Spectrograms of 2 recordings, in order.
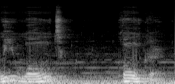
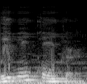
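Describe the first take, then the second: First: The T in "won't" is clearly pronounced. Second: The T in "won't" is almost silent. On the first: "Você pode pronunciar" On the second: "na pegada natural, ... Ele fica quase imperceptível"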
